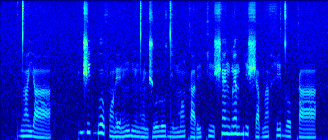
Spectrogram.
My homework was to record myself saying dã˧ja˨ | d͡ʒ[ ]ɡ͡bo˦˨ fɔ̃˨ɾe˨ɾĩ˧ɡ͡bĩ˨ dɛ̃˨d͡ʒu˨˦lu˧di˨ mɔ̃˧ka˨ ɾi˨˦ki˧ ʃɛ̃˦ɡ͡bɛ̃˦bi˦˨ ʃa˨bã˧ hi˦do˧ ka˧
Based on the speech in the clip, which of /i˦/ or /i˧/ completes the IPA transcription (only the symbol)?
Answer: i˦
